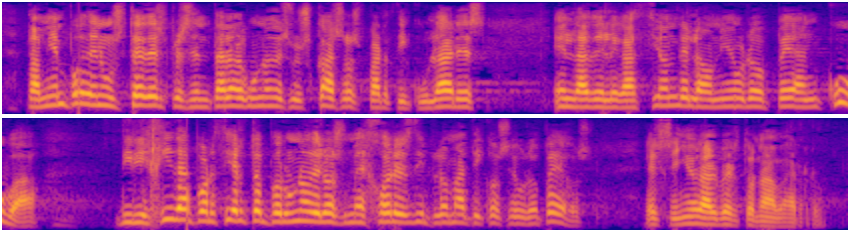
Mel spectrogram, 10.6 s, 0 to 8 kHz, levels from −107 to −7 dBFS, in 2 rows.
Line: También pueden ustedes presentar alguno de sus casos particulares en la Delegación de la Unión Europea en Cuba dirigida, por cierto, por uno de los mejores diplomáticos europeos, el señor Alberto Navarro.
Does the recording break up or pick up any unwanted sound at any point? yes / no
no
